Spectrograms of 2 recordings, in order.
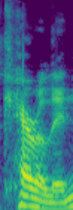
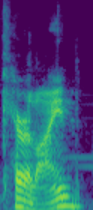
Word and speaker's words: Carolyn: Apparently, her name is pronounced Carolyn instead of Caroline.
